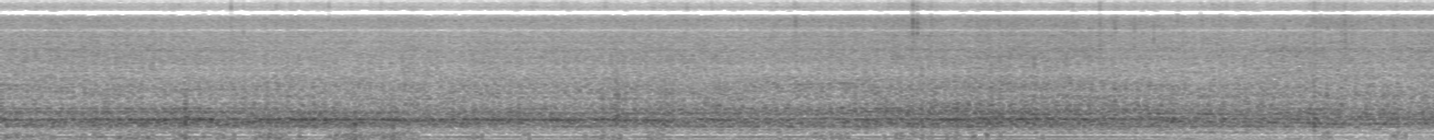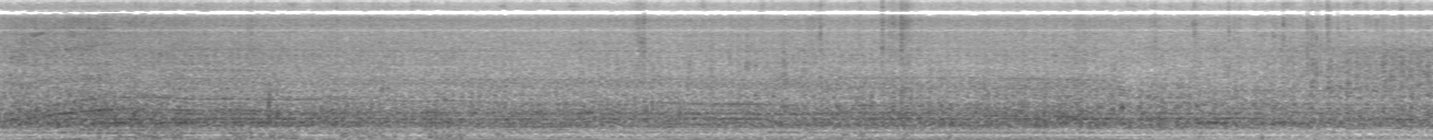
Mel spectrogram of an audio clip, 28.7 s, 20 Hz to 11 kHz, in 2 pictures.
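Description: Toyota Hilux 3.0 D-4D four-cylinder turbodiesel running steadily at low speed, rising briefly in pitch about halfway through.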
